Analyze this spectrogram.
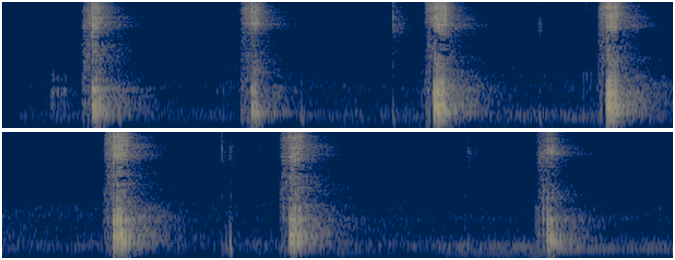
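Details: Male Korat cat coughing for the third day; the owner is unsure whether it is a furball or something more serious: a run of about seven sharp, dry, hacking coughs in quick succession.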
